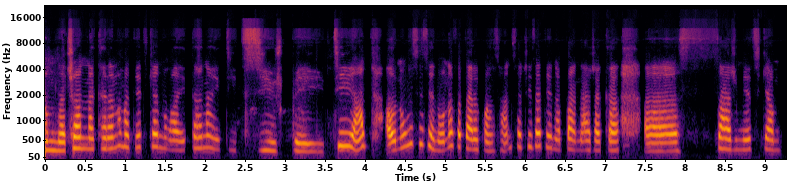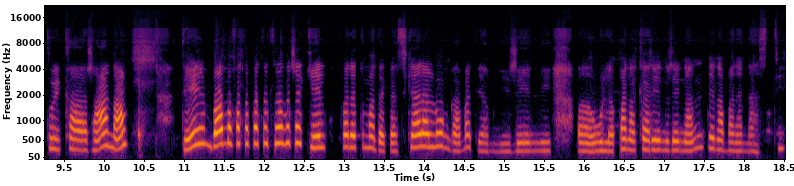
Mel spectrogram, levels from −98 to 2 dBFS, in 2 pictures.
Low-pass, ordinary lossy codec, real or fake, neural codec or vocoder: 19.8 kHz; Opus, 16 kbps; fake; vocoder, 44.1 kHz, 128 mel bands every 512 samples, BigVGAN v2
